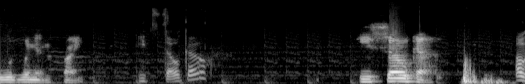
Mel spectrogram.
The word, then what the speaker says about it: Hisoka: Ithoko? Hisoka. Oh, Hisoka. Oh, yeah. Okay. I pronounce it Hisoka.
